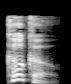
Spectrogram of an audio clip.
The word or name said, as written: coco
